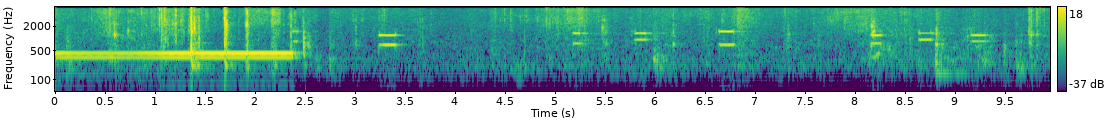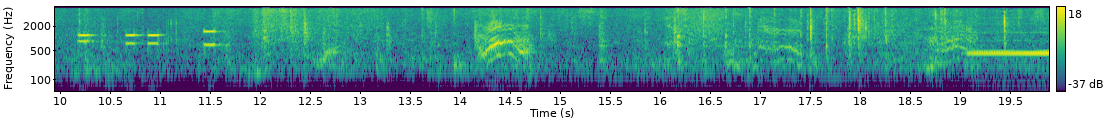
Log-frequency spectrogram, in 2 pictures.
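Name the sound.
telephone keypad dialing tones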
